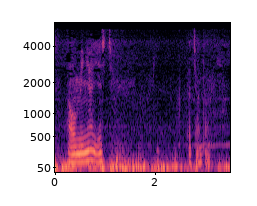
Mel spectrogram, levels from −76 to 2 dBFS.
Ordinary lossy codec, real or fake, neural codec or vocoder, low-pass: MP3, 24 kbps; fake; codec, 16 kHz in and 24 kHz out, 1 kbps, XY-Tokenizer; 5.4 kHz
